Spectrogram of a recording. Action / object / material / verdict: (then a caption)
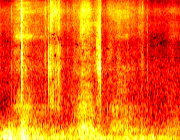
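scrape / spruce log with bark / spruce wood / none. A steel draw knife peels long curling strips of bark and sapwood from an angled, solid spruce softwood log. The result is a quiet, bright tearing and scraping, with a sharp click near the start and swelling rasps as each strip pulls away.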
